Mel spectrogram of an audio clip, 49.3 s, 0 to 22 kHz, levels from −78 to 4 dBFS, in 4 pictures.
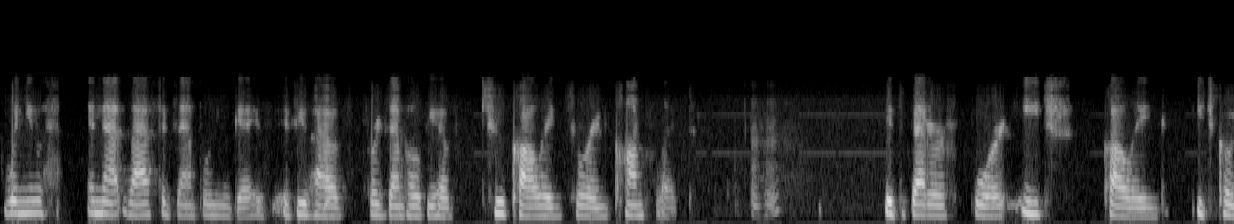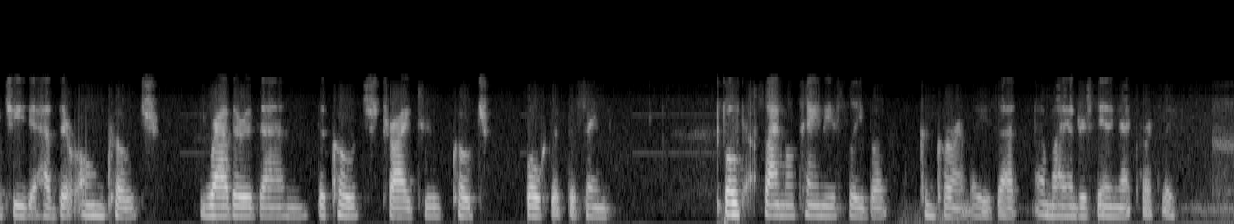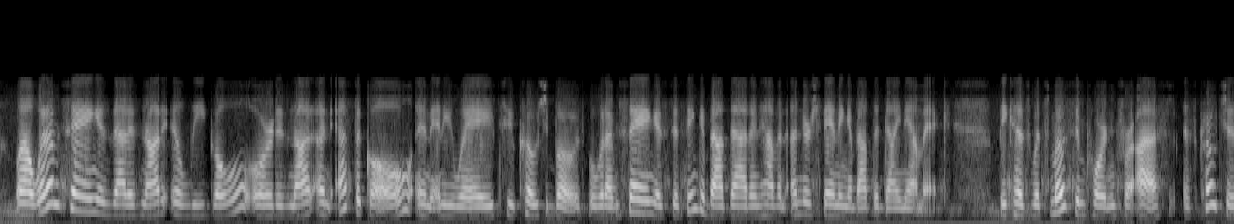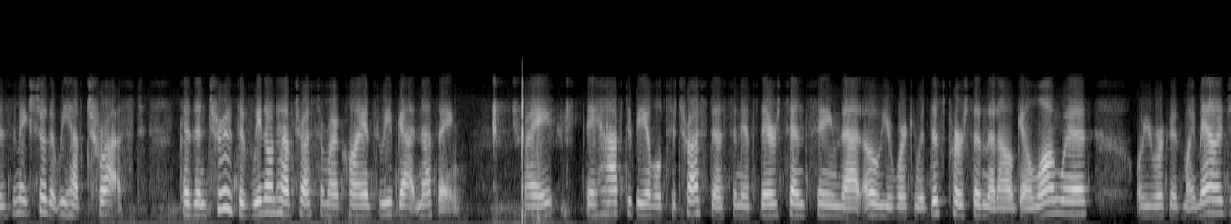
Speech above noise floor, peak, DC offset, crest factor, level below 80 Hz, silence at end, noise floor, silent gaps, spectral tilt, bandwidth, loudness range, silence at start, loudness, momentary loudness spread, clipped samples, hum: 34 dB; 0 dBFS; under 0.1%; 20 dB; -56 dBFS; 0 s; -54 dBFS; none; -8.5 dB/octave; 5.6 kHz; 4 LU; 0.05 s; -20 LUFS; 11 LU; under 0.1%; none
